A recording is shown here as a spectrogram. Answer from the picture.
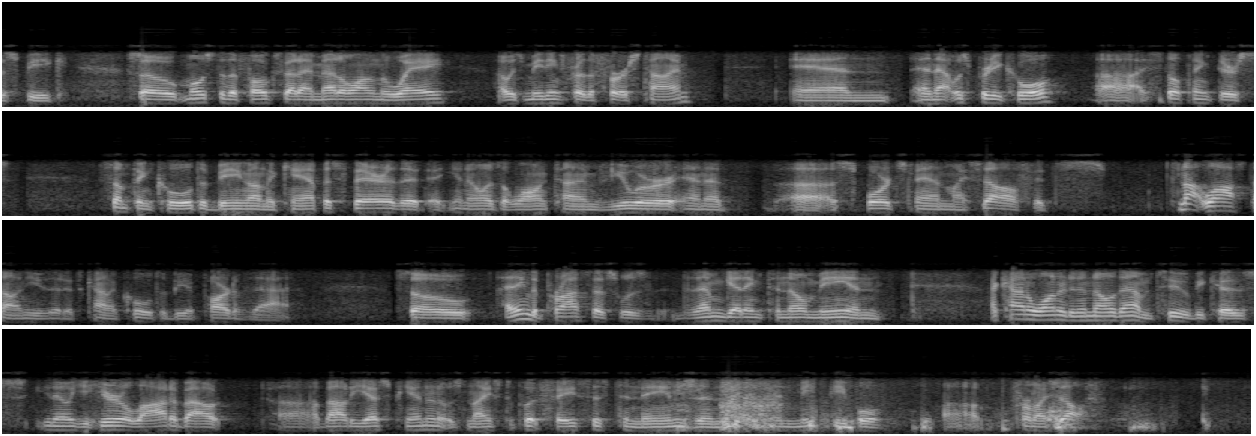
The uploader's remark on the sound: Sunday Night Baseball Conference Call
